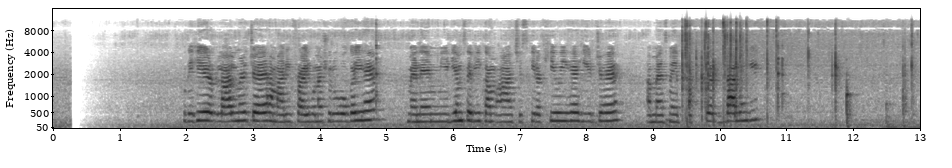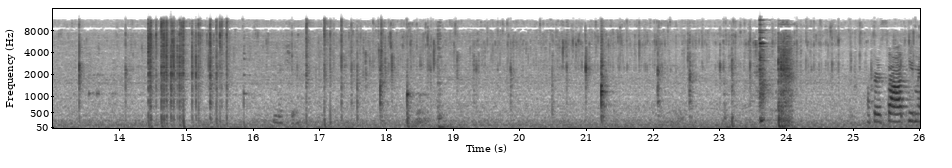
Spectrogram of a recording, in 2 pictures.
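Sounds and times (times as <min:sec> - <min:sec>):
leaves and chillies sizzling in oil: 0:01.9 - 0:26.0.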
